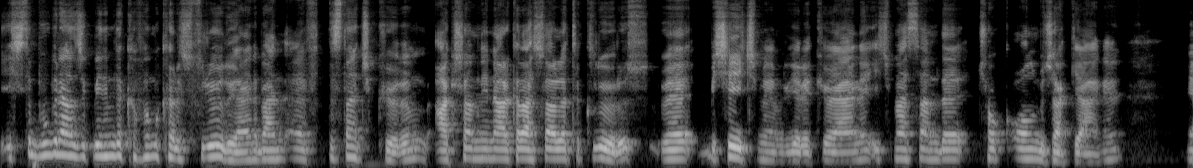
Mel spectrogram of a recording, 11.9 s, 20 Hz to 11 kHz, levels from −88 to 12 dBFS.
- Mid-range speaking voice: Yes, medium, 145 Hz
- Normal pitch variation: Yes, average, 3.2 semitones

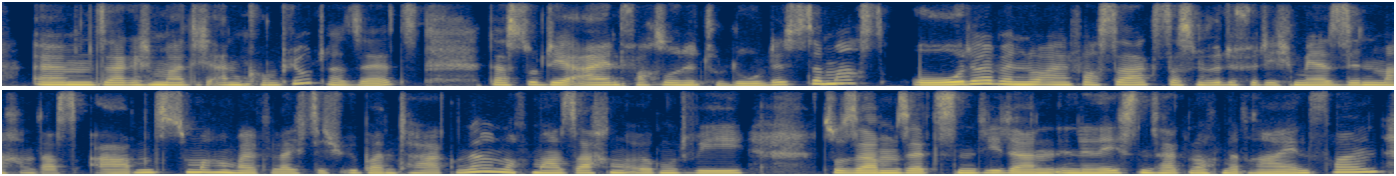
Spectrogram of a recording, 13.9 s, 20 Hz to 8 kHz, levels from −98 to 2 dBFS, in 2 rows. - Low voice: No, medium, 185 Hz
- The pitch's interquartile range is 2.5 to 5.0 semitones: Yes, average, 2.9 semitones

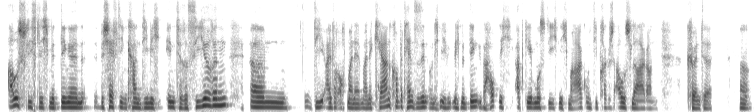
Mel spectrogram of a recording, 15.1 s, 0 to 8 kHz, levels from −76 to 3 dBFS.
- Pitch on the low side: Yes, low, 125 Hz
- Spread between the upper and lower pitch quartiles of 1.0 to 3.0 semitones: Yes, narrow, 2.5 semitones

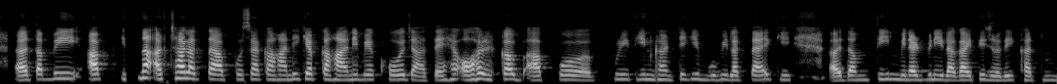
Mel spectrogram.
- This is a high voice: Yes, high, 225 Hz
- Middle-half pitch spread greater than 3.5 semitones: No, narrow, 2.5 semitones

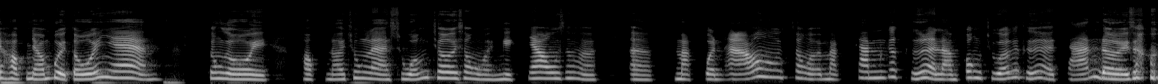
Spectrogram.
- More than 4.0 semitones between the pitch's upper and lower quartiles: No, average, 3.7 semitones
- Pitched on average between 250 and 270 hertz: Yes, very high, 255 Hz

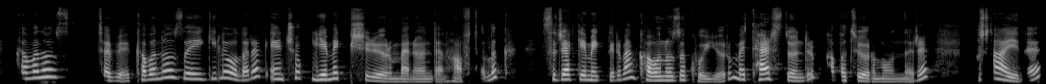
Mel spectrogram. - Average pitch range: No, wide, 7.9 semitones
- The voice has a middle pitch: No, high, 220 Hz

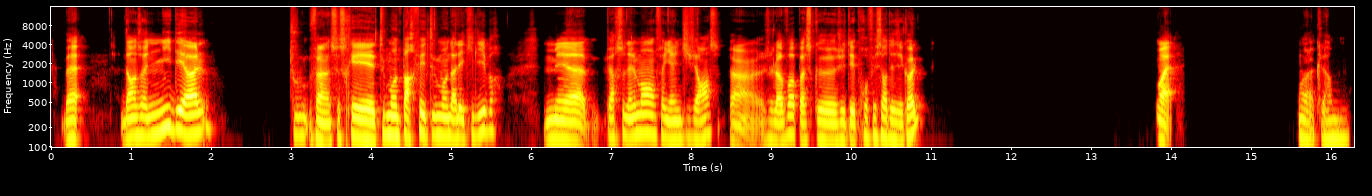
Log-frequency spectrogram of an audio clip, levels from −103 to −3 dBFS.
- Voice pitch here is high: No, low, 135 Hz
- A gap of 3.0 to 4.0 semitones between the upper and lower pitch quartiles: Yes, average, 3.4 semitones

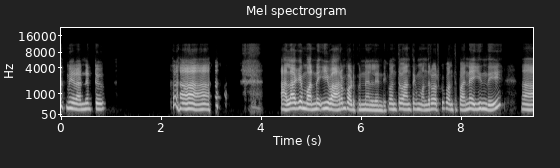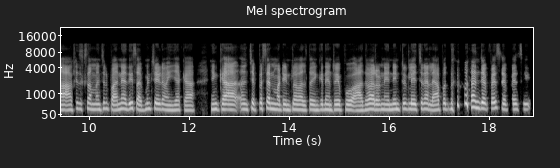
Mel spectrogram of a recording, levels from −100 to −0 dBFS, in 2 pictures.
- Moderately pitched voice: No, high, 215 Hz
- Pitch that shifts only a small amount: Yes, narrow, 2.2 semitones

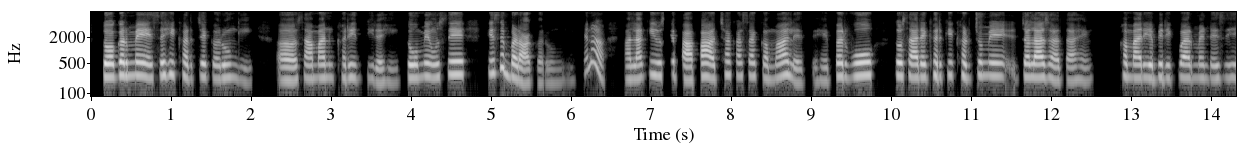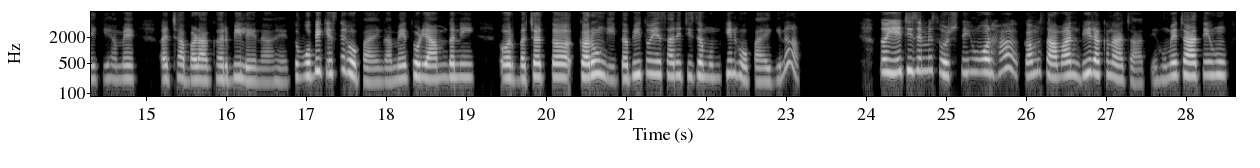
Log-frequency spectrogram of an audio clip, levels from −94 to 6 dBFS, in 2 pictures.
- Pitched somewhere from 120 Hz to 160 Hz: No, high, 245 Hz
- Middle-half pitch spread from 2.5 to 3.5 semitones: Yes, average, 3.2 semitones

